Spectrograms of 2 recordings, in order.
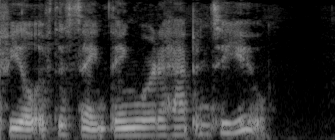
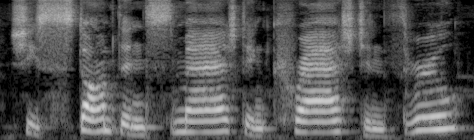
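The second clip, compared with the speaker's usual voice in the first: slow, louder, punched words; emphatic tantrum; 3 semitones higher, 9 dB louder, much slower than usual. Acted. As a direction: stomp through each word. Acting out the tantrum.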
